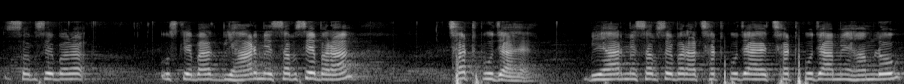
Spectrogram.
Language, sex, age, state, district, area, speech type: Hindi, female, 60+, Bihar, Begusarai, rural, spontaneous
